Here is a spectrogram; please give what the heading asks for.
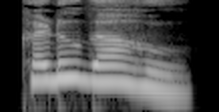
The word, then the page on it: ಕಡುಗಾಹು: Kannada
